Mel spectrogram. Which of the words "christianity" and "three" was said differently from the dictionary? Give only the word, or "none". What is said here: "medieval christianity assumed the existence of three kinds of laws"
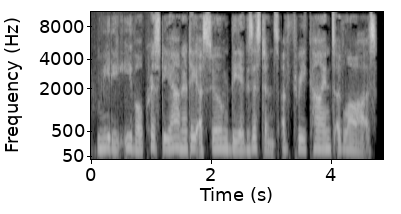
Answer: none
